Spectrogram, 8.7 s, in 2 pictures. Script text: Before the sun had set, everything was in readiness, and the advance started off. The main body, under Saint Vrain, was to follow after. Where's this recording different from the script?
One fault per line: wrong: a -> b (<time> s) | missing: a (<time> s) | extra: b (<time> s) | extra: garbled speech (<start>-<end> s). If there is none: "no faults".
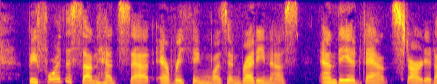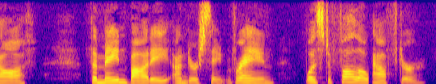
no faults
